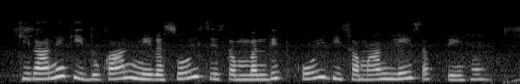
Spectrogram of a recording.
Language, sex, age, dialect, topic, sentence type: Hindi, female, 36-40, Hindustani Malvi Khadi Boli, agriculture, statement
